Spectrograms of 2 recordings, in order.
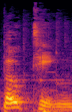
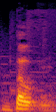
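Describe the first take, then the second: First: The t is pronounced as a crisp t. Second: The t is replaced by a glottal stop.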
